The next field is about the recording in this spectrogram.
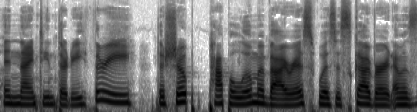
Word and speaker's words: Shope: Shope. I'm assuming it's pronounced Shope because it's S-H-O-P-E.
